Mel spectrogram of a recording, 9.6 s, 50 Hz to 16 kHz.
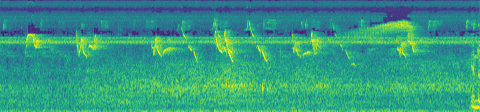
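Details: Red-eyed vireo singing constantly in spring, 18 April 2020, in riparian canopy by the Colorado River, Texas: short, slurred whistled phrases about every second, over a steady high insect-like tone, low rumble and a brief rising buzzy call.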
